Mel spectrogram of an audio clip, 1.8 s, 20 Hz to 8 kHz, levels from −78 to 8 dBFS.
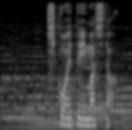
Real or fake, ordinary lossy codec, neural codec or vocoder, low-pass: real; none; none; 7.2 kHz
